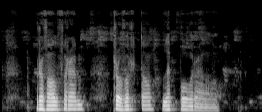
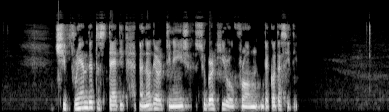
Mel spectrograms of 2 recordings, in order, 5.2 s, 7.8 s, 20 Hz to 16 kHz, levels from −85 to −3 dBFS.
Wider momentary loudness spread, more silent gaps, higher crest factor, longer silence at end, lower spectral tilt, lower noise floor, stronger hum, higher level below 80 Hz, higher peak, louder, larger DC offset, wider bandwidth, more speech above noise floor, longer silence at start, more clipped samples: about the same, 14 LU vs 12 LU; neither; about the same, 20 dB vs 18 dB; second, 0.85 s vs 1.85 s; first, -9 dB/octave vs -4.5 dB/octave; second, -55 dBFS vs -70 dBFS; neither; first, -52 dBFS vs -60 dBFS; about the same, -2 dBFS vs 0 dBFS; second, -20 LUFS vs -15 LUFS; neither; first, 11.5 kHz vs 7.8 kHz; second, 36 dB vs 55 dB; second, 0.75 s vs 1.1 s; neither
